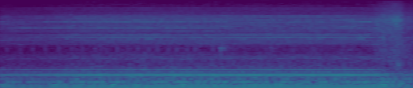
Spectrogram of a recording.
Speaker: Y vamos a ver que dos son normales. Pero hay un tercero que indica un problema. En primer lugar tenemos el ruido del motocompresor,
